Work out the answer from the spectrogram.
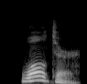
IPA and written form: wˈɔːltɚ (walter)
